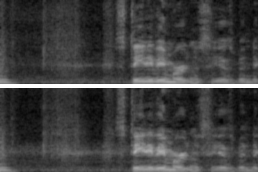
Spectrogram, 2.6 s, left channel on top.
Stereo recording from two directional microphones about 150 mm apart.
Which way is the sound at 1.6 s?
Centre (ahead or behind).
